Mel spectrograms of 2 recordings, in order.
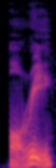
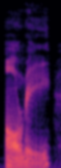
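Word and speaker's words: Henri: the current Monarch was Henry or orri to use a more French pronunciation in fact as we'll see all of the key figures in France during this period were named alri but I'll just use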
